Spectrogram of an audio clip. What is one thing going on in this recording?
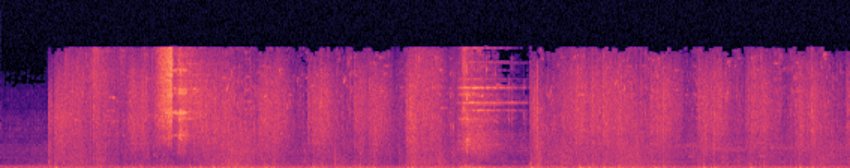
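Horse hooves thud rapidly on soft ground at a gallop.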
